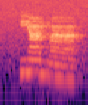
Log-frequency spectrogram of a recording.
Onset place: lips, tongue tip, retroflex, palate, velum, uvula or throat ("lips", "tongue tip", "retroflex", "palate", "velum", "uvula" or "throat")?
palate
